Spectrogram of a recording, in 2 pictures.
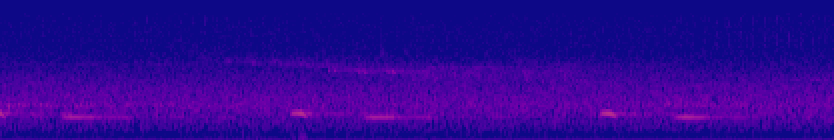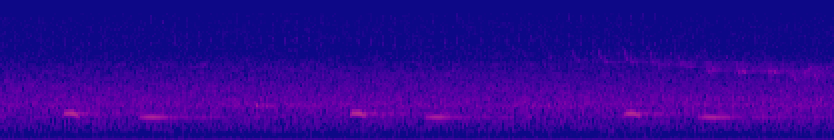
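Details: A common cuckoo calling from a branch in Estonia, caught on a camera trap, gives its familiar two-note 'cu-coo', the second note lower, about every one and a half seconds over a steady background hiss.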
